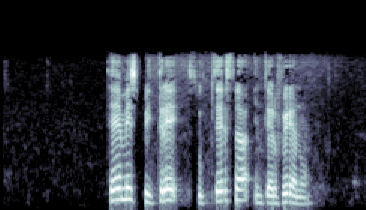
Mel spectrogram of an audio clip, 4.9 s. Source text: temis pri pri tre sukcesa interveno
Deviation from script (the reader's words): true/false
true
